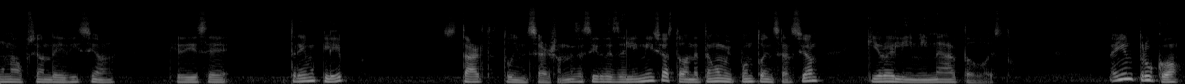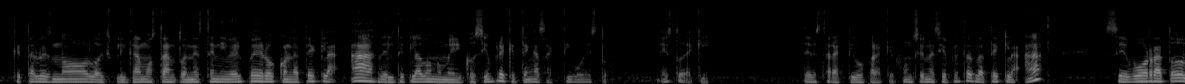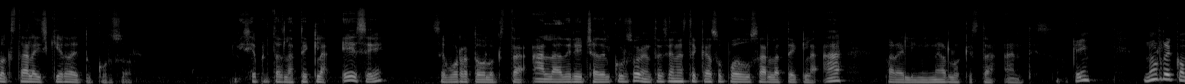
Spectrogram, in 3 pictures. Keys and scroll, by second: 11.6 super+z, 22.3 a, 25.5 super+z, 26.6 s, 28.2 super+z, 30.3 a.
